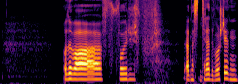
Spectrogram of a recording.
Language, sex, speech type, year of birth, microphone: Norwegian, female, spontaneous, 1958, Sennheiser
